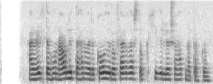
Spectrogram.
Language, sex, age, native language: Icelandic, female, 40-49, Icelandic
